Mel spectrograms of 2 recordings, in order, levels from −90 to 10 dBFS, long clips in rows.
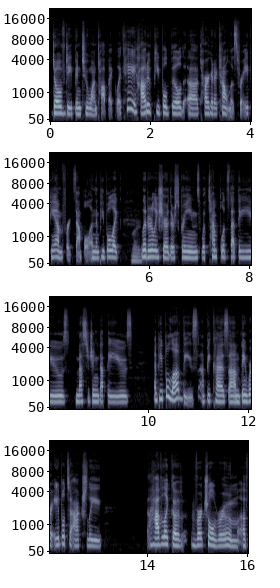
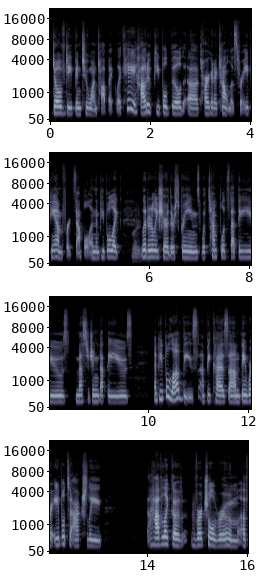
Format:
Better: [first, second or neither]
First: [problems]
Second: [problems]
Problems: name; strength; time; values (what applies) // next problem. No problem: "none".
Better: first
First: none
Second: thin; somewhat; fading below 300 Hz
